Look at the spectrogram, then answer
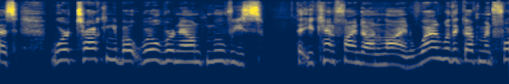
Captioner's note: speaking French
